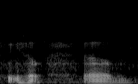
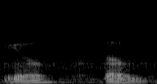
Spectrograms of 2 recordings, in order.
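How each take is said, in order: Both takes have the same delivery.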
